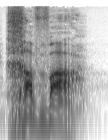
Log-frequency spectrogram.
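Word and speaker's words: Chava (חוה): gibt der Mensch seiner Frau den Namen Eva. Auf Hebräisch ausgesprochen Chava.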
